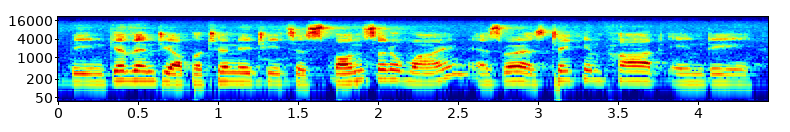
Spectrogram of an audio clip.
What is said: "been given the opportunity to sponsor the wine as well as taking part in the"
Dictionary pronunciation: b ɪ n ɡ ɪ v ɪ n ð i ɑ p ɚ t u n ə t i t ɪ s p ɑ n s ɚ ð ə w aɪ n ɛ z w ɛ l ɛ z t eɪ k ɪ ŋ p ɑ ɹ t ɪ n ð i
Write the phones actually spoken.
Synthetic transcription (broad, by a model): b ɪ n ɡ ɪ v ɪ n ð i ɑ p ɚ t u n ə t i t ɪ s p ɑ n s ɚ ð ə w aɪ n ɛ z w ɛ l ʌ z t eɪ k ɪ ŋ p ɑ ɹ t ɪ n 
